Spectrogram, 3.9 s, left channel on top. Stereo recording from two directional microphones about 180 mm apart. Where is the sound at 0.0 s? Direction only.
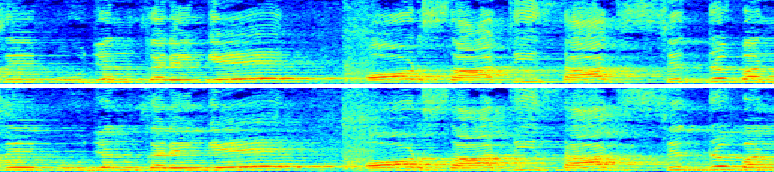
35° left (ahead or behind).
